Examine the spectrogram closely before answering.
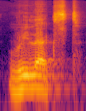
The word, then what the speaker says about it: relaxed: طبعا قلنا اي فعل بينتهي بالسه ساوند يبقى الاي دي بعده هتنطق ت. relaxed. organize organize organized organized يعني ينظم.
